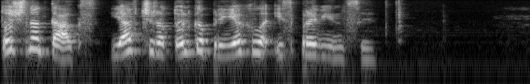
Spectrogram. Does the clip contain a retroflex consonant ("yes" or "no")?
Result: no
